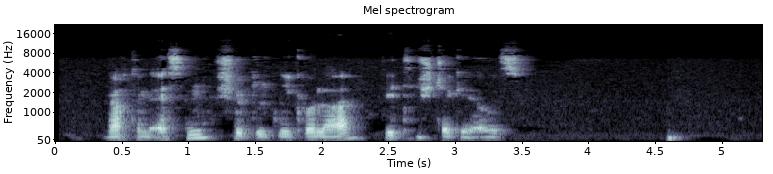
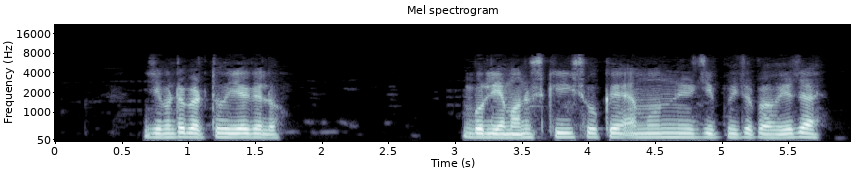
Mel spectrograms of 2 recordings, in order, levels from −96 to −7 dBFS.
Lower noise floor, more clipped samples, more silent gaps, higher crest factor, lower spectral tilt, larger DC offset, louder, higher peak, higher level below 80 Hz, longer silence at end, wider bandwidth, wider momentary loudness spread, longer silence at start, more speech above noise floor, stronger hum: about the same, -71 dBFS vs -73 dBFS; neither; second, none vs 2.75-2.93 s; first, 26 dB vs 18 dB; second, -3.5 dB/octave vs -7 dB/octave; neither; second, -27 LUFS vs -19 LUFS; about the same, -4 dBFS vs -2 dBFS; about the same, -62 dBFS vs -62 dBFS; first, 0.65 s vs 0.25 s; first, 10 kHz vs 7.4 kHz; first, 12 LU vs 7 LU; second, 0.4 s vs 0.65 s; second, 44 dB vs 55 dB; neither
